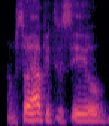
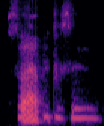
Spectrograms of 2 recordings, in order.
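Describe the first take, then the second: First: It sounds sincerely happy and warm. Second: It sounds sarcastic and cold.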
